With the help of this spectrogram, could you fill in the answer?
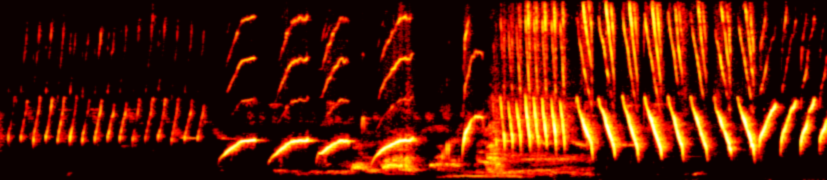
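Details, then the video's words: Canary master song for training young canaries and prompting silent ones: a soft fast trill, slow loud upward whistles, a brief buzzy roll, then a long run of rapid descending sweeps. "Canary Singing Training, Kenari Gacor Ngerol Panjang,Pancingan Kenari Macet, Masteran Kenari Paud"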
